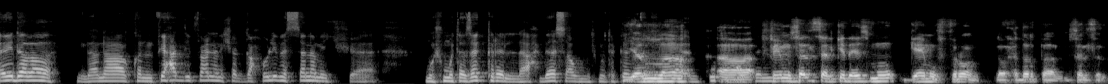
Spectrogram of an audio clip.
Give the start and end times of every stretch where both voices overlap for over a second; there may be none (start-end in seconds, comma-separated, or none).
6.2-7.9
